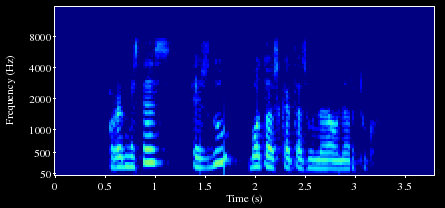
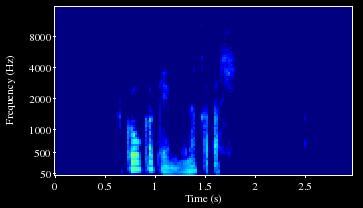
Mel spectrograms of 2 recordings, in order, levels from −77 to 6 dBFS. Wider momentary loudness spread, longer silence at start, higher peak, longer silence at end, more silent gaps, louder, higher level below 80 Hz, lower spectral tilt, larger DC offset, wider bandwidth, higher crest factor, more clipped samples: second, 9 LU vs 12 LU; about the same, 0.55 s vs 0.6 s; second, -26 dBFS vs -22 dBFS; first, 0.6 s vs 0.45 s; first, 1.27-1.35 s vs none; about the same, -43 LUFS vs -45 LUFS; second, -82 dBFS vs -74 dBFS; second, -4.5 dB/octave vs -6.5 dB/octave; neither; second, 8 kHz vs 11.5 kHz; second, 18 dB vs 26 dB; neither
